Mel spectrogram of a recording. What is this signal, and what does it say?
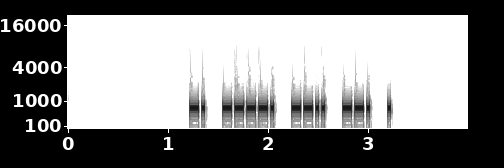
Morse code, heard as a keyed tone, about 40 wpm, spaced as for 29 wpm, 700 Hz. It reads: N9ZGE
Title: USA Call Signs - 5 Characters - 2x Character Spacing - 40wpm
